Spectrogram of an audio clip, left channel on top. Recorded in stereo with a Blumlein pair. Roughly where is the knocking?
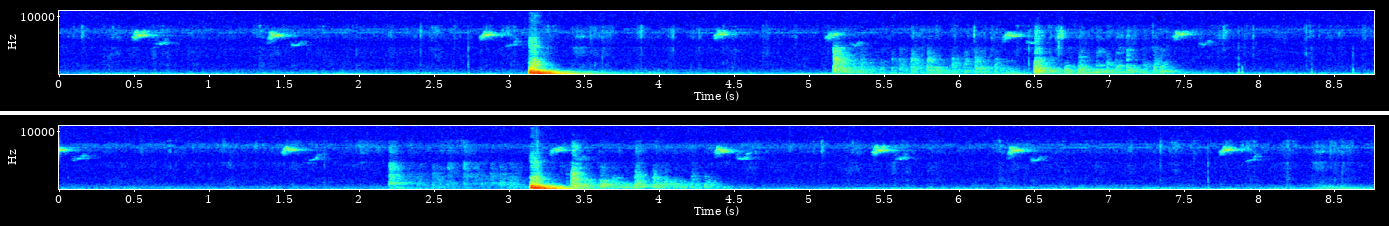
Ahead left.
